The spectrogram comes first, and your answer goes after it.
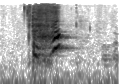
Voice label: cute anime girl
